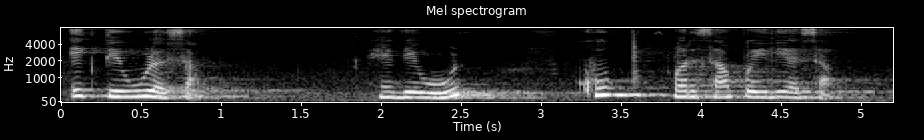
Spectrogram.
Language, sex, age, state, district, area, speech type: Goan Konkani, female, 30-45, Goa, Canacona, rural, spontaneous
